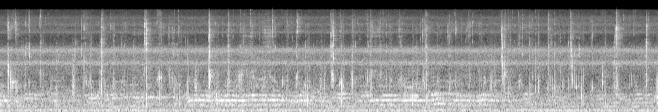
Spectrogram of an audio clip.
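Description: A person chewing a mouthful of kebab wrap spread with yogurt, with wet mouth clicks and smacks scattered irregularly throughout.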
